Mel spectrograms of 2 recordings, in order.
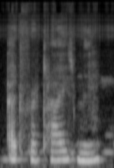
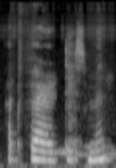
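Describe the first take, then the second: First: It is said with an American accent. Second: It is said with a British accent. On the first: "for the American pronunciation" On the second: "for the British accent"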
